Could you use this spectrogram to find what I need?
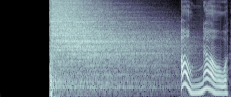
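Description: A cymbal crashes and rings out, slowly fading.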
